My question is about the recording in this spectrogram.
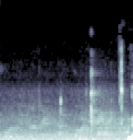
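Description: Steady café room noise, with a couple of faint clinks of a metal spoon against a glass dessert cup in the second half.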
